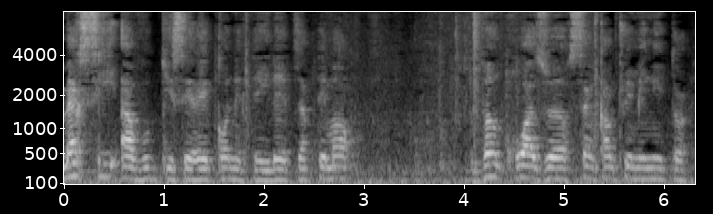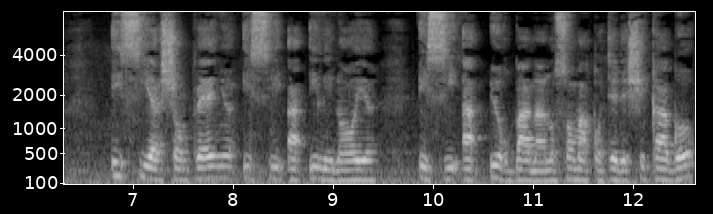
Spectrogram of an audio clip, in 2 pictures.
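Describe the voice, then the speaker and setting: This man talks at a very slow pace with long, frequent pauses, his fairly high voice held in a monotone, flat intonation. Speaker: community leader and online show host. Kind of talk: livestream news talk. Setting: live stream.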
